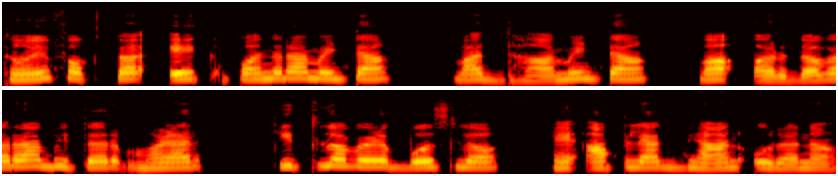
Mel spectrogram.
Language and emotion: Goan Konkani, neutral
